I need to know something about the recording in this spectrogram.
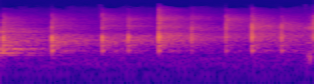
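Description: Chalk tapping and scratching on a chalkboard while a word is written: a quick, uneven series of short sharp taps.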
